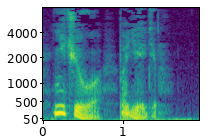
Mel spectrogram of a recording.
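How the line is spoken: Calm remark. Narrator (Russian): Владыка же спокойно заметил

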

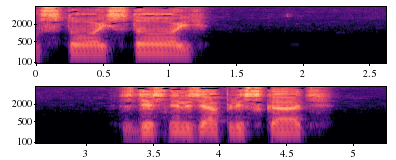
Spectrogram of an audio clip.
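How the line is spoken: Familiar grumbling voice. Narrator (Russian): Метис сказал таким знакомым ворчливым голосом

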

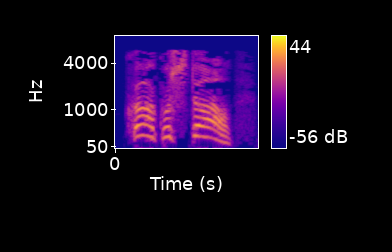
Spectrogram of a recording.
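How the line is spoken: Wailing. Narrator (Russian): вопит Пичуга

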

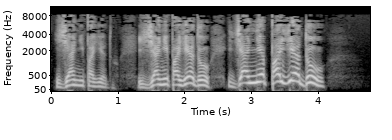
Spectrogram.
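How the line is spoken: Sudden shout. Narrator (Russian): Вдруг закричала Алевтина

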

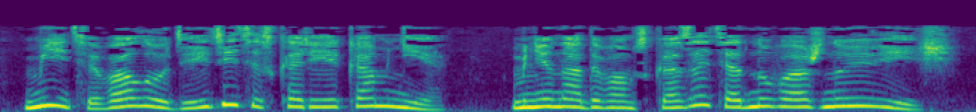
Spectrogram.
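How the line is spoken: Cheerful shout. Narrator (Russian): вдруг оживилась, весело закричала

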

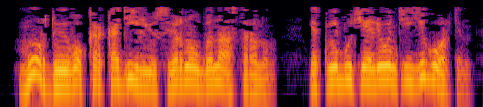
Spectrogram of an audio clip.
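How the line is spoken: Sailor exclaiming eagerly. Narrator (Russian): с увлечением воскликнул матрос

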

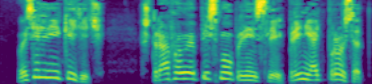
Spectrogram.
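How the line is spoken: Unexpectedly thin voice. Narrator (Russian): Неожиданно тонким голоском сказал он

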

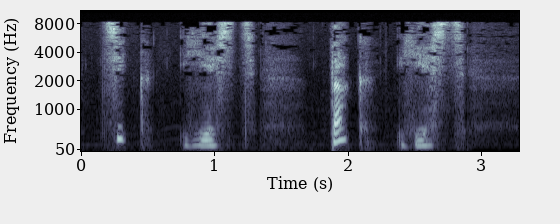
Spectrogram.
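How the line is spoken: Clock's sly ticking whisper. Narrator (Russian): стучали большие круглые часы и точно шептали вкрадчиво и хитро

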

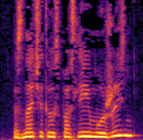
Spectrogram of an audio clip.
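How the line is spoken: Rapid speech. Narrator (Russian): быстро-быстро сказала Лидочка

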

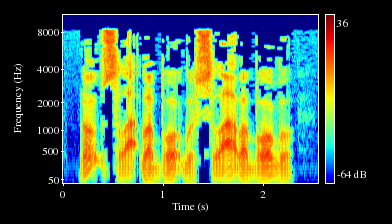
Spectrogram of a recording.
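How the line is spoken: Old man's toothless mumble. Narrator (Russian): прошамкал старик

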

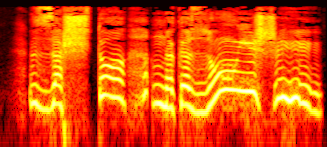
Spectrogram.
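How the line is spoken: Howling man. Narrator (Russian): взвыл декадент

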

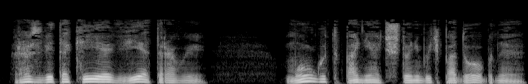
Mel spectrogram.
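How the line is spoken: Timid aside. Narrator (Russian): Робко вставил он мимоходом

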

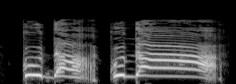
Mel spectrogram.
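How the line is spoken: Cry then wailing. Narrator (Russian): вскрикнул кто-то и заголосил

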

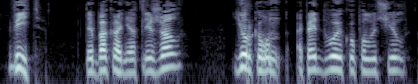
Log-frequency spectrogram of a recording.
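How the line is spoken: Sharp intruding voice, woman. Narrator (Russian): Резко врывается в его уже затуманенное сознание голос Любы

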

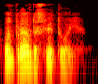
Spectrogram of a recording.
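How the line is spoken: Tired. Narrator (Russian): Он устало проговорил

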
